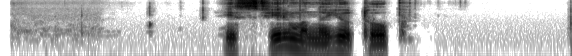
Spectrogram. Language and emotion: Russian, neutral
